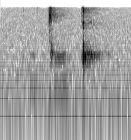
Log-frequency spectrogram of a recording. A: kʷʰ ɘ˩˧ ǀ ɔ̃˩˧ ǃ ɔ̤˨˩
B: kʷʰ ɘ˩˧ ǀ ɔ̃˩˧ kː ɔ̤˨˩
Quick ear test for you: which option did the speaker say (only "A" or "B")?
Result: A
